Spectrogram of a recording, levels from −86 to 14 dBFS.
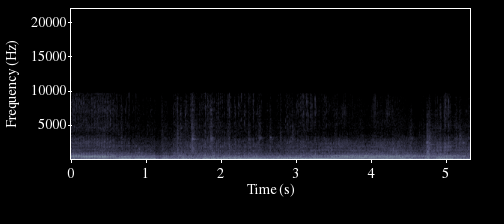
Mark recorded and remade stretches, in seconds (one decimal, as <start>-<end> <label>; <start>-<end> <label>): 0.0-0.4 remade; 0.4-1.2 recorded; 1.2-1.9 remade; 1.9-5.3 recorded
